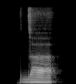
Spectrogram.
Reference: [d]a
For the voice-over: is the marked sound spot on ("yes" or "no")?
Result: yes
